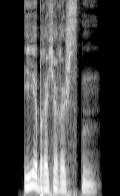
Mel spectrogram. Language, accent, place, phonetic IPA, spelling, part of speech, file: German, Germany, Berlin, [ˈeːəˌbʁɛçəʁɪʃstn̩], ehebrecherischsten, adjective, De-ehebrecherischsten.ogg
- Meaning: 1. superlative degree of ehebrecherisch 2. inflection of ehebrecherisch: strong genitive masculine/neuter singular superlative degree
